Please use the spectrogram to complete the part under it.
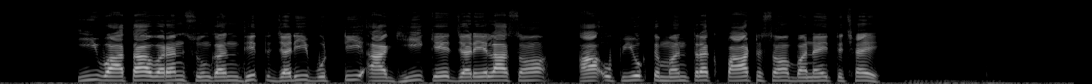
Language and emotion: Maithili, neutral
